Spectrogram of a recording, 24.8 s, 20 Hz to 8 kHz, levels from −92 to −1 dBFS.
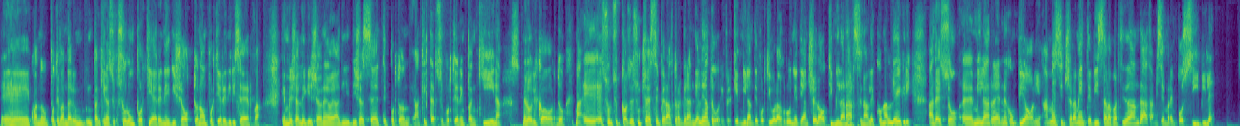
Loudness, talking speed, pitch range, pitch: -13 LUFS, 165 wpm, 95-115 Hz, 100 Hz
